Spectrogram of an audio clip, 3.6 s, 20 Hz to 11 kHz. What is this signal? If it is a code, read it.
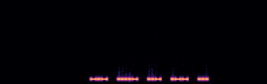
Morse code, heard as a keyed tone, about 48 wpm, spaced as for 35 wpm, 700 Hz. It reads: K4UWS
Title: USA Call Signs - 5 Characters - 2x Character Spacing - 50wpm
